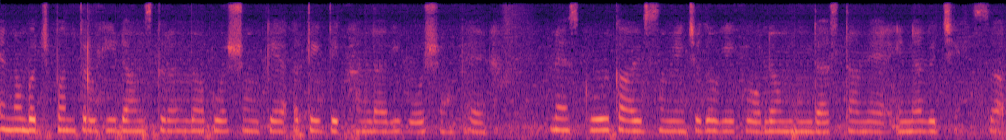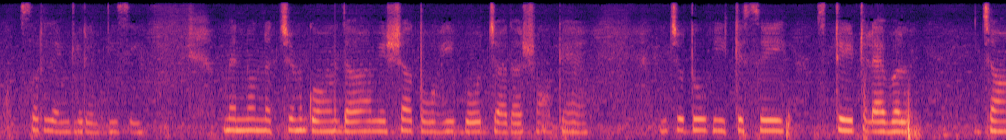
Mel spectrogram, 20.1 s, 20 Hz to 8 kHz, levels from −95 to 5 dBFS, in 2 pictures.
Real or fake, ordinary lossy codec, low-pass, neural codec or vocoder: fake; none; 7.2 kHz; codec, 24 kHz, 0.9 kbps, WavTokenizer, medium speech release version 1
